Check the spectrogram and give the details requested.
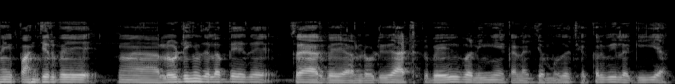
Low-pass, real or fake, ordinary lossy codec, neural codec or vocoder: none; fake; none; codec, 16 kHz, 16 kbps, FreqCodec, larger model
